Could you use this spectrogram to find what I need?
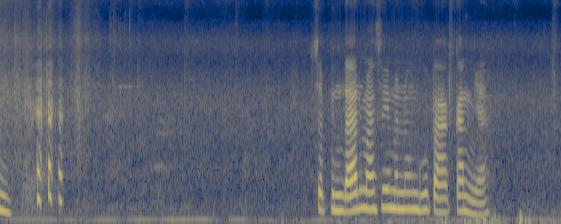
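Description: Water splashes lightly in a stream.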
